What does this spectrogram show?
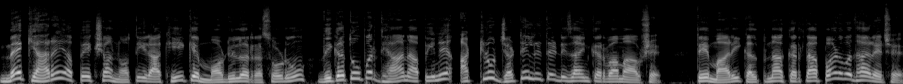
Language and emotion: Gujarati, surprised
